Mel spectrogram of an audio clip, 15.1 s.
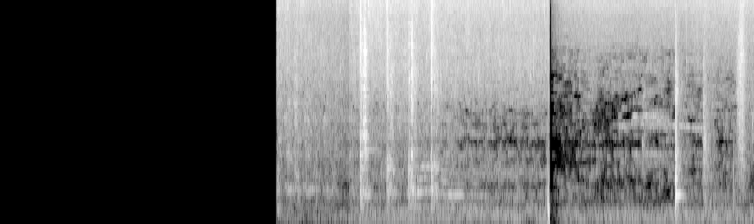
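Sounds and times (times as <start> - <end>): onion sizzling in hot oil: 5.6 - 15.0
spatula clinking against pan: 7.2 - 8.8.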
